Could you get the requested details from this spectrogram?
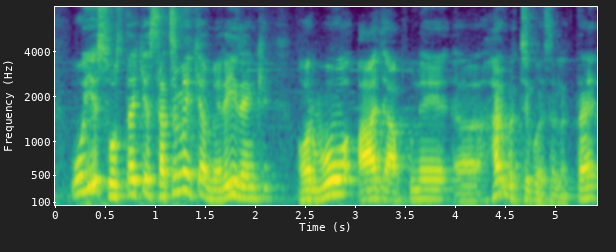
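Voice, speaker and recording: A man talks at a moderate pace in a somewhat breathy voice, his pitch swinging very widely. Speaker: nursing exam coaching teacher interviewing toppers. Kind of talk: interview. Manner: animated.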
